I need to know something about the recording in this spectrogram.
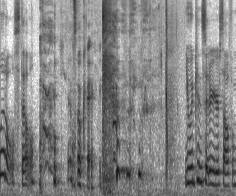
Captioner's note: laughs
